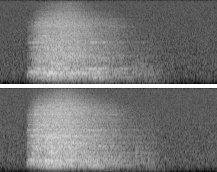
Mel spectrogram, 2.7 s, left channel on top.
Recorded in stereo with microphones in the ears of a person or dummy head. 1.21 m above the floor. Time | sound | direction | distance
0.3 | a whoosh | 35° right (ahead or behind) | 0.8 m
